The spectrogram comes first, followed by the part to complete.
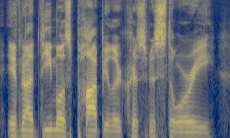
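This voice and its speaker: A man's voice: medium pitch, flat delivery, a little fast, clean tone, no room sound, clean studio sound. A man co-hosting a live podcast, sounding nasal from a cold, talking casually with lots of fillers and restarts. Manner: rambling, many fillers and restarts. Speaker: podcast co-host. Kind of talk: casual debate chat.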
